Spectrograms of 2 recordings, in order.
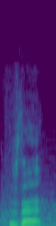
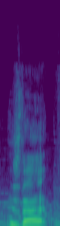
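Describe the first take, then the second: The two takes are said the same way.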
